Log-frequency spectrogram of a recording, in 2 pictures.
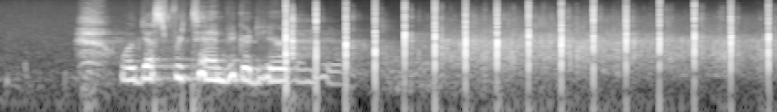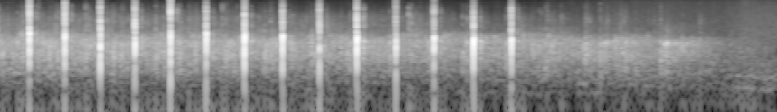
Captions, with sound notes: We'll just pretend we can hear it in here. (claps) (audience applauding)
